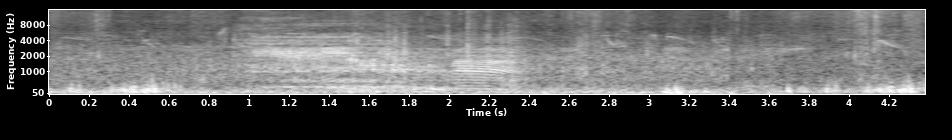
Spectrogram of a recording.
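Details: Many tame cattle gathered in rice fields looking for food; a drawn-out moo with a buzzy, ribbed tone rises and falls over about two seconds, amid steady low rumbling and scattered thumps.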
